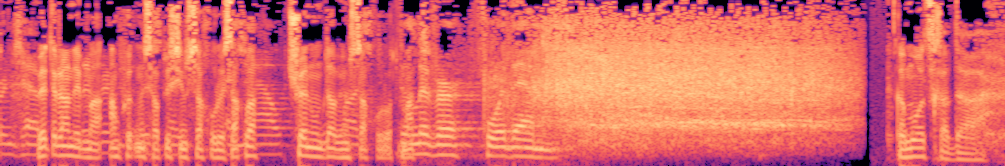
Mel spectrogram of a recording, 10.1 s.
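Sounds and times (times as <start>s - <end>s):
speech: 0.0s - 5.9s, 9.0s - 10.0s
Members of Congress clapping and crowd noise in ovation for the US president: 5.0s - 8.7s.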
